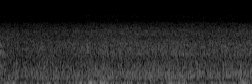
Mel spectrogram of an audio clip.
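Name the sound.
wind blowing on a coastal walk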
